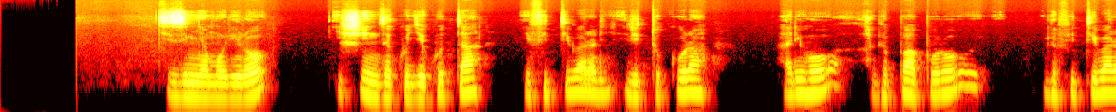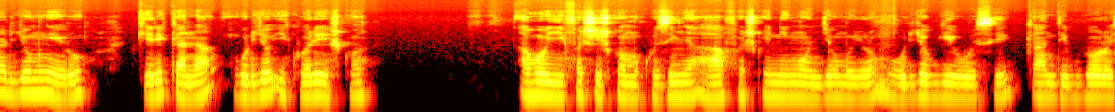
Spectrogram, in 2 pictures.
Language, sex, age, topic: Kinyarwanda, female, 18-24, government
